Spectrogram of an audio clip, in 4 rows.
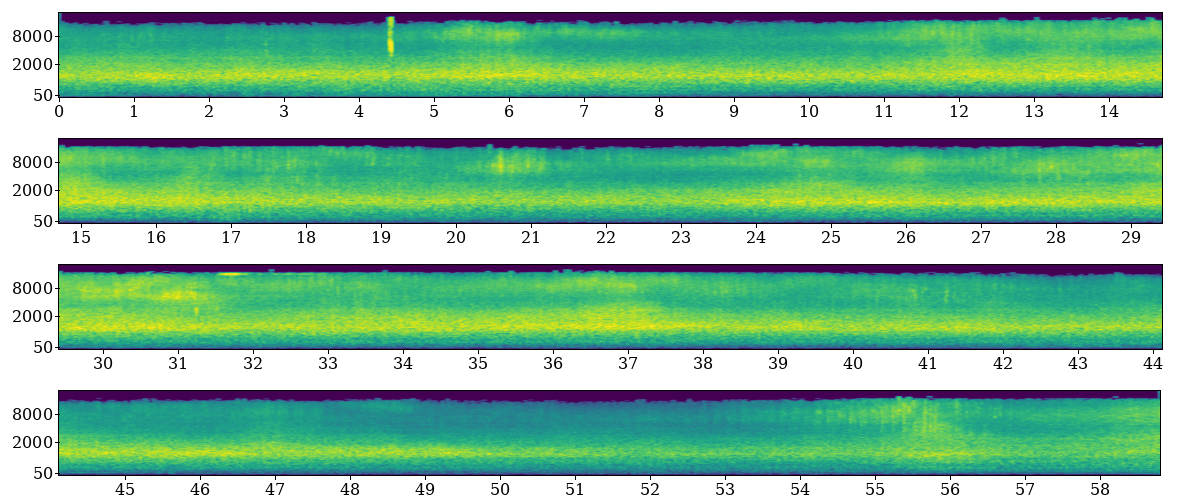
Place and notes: Ленинский пр-т., Москва, Россия - Near Leninsky Prospekt
Near Leninsky Prospekt. I recorded what was happening around me. Mostly you can hear the sound of passing cars. The evening of January 27, 2020. The sound was recorded on a voice recorder.
Москва, Центральный федеральный округ, Россия, 27 January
